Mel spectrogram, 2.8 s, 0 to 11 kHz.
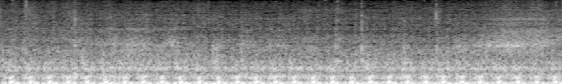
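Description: A Kawasaki KLR650 motorcycle rides on dirt, its single-cylinder engine thumping in a steady, rapid chug, loud and close throughout with no talking.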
